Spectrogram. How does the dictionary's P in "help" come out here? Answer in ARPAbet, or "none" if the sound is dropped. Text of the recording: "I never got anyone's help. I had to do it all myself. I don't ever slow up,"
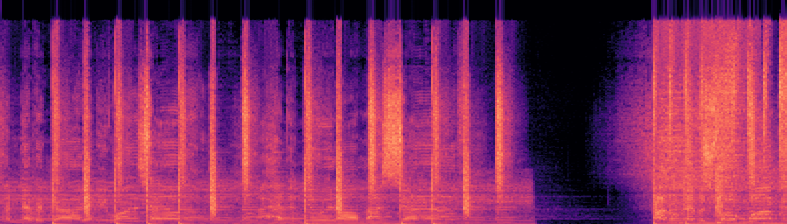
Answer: F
